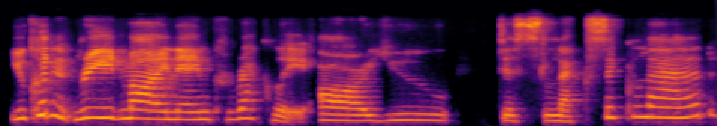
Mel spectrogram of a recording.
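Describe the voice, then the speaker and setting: A woman voicing a smug, greedy male ferryman of the dead with a vaguely British, foreign-tinged accent, speaking slowly in a sweet, cold way. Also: a little high, lively intonation, fairly bright tone, voice pushed up. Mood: suspicious. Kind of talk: audiobook character reading.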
